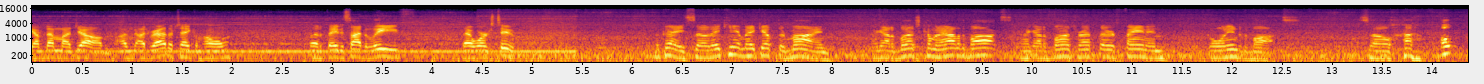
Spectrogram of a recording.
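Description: A man's voice: fairly high pitch, moderate pace. A middle-aged beekeeper, chatting casually to viewers while he works outdoors at an airport, recorded on a phone camera set nearby. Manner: chatty, talks to viewers as "y'all". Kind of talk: casual vlog narration while working. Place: outdoors at an airport, near a truck. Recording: outdoor airport noise behind.

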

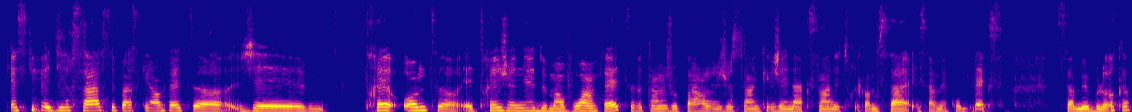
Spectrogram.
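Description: A woman's voice: fairly low pitch, steady tone, a little slow, mellow, no room sound. A woman in her thirties, a hypnosis client on a video call, telling her personal story hesitantly with many fillers.

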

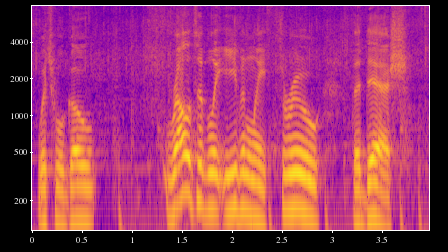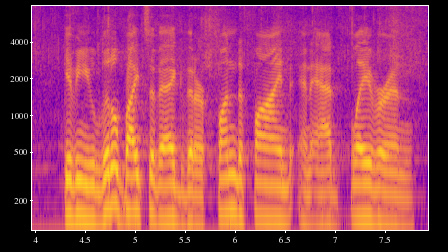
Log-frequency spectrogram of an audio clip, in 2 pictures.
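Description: A man in his forties hosting a cooking show, explaining each step calmly in a home kitchen with small restarts, on a lapel mic. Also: mid-range voice, normal speed, a little hiss or hum. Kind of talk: cooking demonstration. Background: soft music and sizzling wok.

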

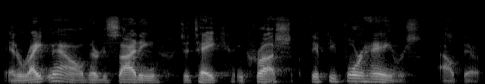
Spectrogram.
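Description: A man's voice: lowish voice, animated, unhurried, fairly bright tone. A man in his forties giving a heated, accusing public comment at a podium mic in a large council chamber.

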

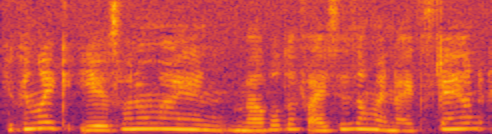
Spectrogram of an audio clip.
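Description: A woman's voice: high voice, normal speed, warm tone, voice pushed up, close to an everyday voice. A girl voicing a snobby gossiping teenage fake friend in a toy skit, with a valley-girl drawl full of "like" fillers. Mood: bored, bossy.

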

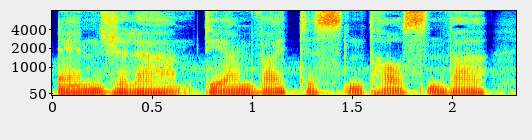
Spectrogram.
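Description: A man narrating a scripted horror audiobook in a deliberate, brooding delivery. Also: extremely low pitch, little pitch movement, mellow, slightly rough, faint music behind.

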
